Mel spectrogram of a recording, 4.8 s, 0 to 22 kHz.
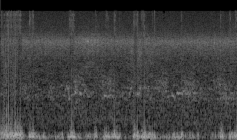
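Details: Many geese of a large flock calling on 8 April 2021, with low honks in irregular clusters separated by short dips and a faint, constant hiss.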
